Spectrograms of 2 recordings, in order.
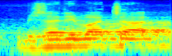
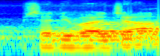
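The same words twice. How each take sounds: Both takes have the same delivery.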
